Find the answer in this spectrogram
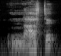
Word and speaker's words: gnostic: gnostics means to know the g is silent okay when you have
